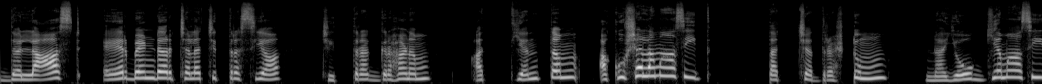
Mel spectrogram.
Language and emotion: Sanskrit, disgusted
